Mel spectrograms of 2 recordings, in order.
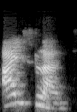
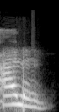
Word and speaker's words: island: of this words this this is not a Iceland this one is Island okay very good Island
